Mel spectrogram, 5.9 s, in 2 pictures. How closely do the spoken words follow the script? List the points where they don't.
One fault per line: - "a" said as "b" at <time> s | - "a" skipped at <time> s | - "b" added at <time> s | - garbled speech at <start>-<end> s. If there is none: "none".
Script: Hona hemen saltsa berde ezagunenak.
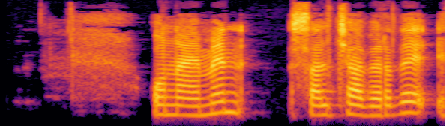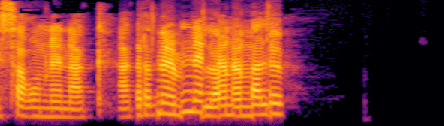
- garbled speech at 3.8-4.9 s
